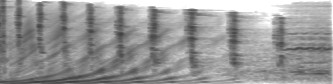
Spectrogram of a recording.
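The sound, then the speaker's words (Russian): An antique clock ticks loudly about eight times, the ticks gradually slowing, over a warbling, downward-sliding tonal whoosh that gives a rewinding, time-warp effect before fading into a faint hum. “Старинные часы. Время назад.”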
